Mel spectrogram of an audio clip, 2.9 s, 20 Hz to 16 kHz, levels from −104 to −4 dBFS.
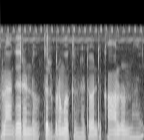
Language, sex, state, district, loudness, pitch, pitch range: Telugu, male, Telangana, Komaram Bheem, -20 LUFS, 110 Hz, 105-115 Hz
